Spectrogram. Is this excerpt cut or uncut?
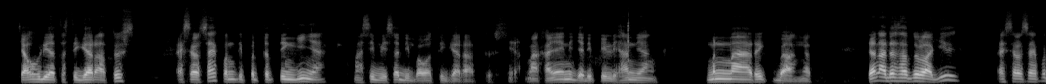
uncut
